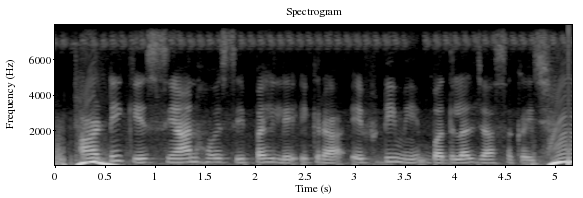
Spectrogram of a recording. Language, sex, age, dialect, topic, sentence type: Magahi, female, 31-35, Western, banking, statement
